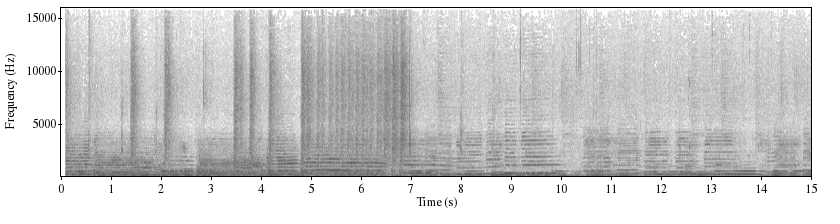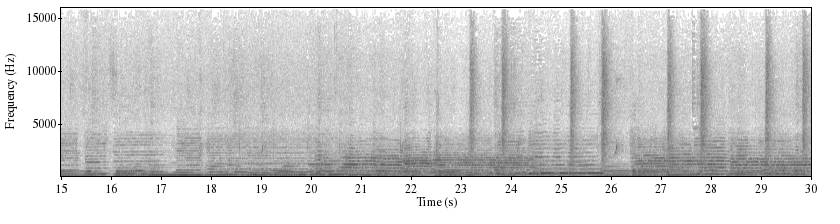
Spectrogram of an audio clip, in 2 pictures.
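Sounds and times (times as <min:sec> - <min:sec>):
percussion hits: 0:00.1 - 0:07.6, 0:20.0 - 0:30.0
concert band playing: 0:00.1 - 0:30.0.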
